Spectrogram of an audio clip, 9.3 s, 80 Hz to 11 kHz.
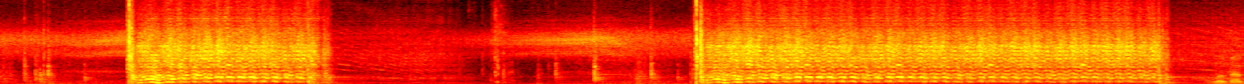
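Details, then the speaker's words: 1970 Ford Mustang V8, abandoned and unrun for years, fuel poured in, distributor being swept for timing: two long bursts of steady cranking at about four turns a second, never catching; spark present, timing and old plugs/wires suspected. "we know we're getting spark and you know the plug wires or the plugs themselves are probably not that great obviously they're not but man I figured it would do something"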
